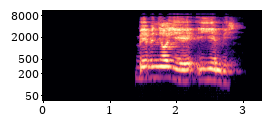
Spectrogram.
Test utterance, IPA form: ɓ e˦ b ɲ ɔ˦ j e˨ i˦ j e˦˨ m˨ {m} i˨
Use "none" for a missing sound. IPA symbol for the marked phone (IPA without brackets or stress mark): b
